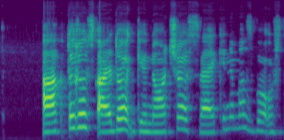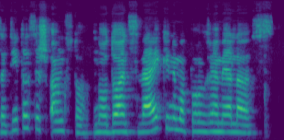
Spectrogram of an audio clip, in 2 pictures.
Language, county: Lithuanian, Utena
